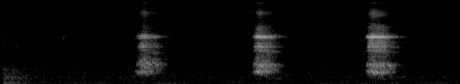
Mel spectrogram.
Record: {"exhalation_length": "4.6 s", "exhalation_amplitude": 9489, "exhalation_signal_mean_std_ratio": 0.31, "survey_phase": "beta (2021-08-13 to 2022-03-07)", "age": "45-64", "gender": "Male", "wearing_mask": "No", "symptom_none": true, "smoker_status": "Never smoked", "respiratory_condition_asthma": false, "respiratory_condition_other": false, "recruitment_source": "REACT", "submission_delay": "1 day", "covid_test_result": "Negative", "covid_test_method": "RT-qPCR"}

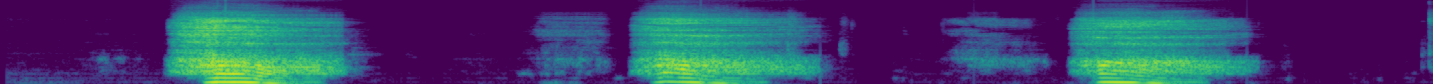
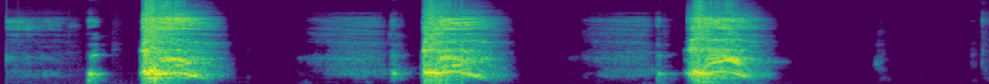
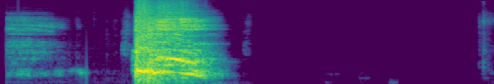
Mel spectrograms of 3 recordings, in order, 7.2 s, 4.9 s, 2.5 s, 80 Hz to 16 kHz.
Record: {"exhalation_length": "7.2 s", "exhalation_amplitude": 32768, "exhalation_signal_mean_std_ratio": 0.41, "three_cough_length": "4.9 s", "three_cough_amplitude": 32768, "three_cough_signal_mean_std_ratio": 0.38, "cough_length": "2.5 s", "cough_amplitude": 32768, "cough_signal_mean_std_ratio": 0.35, "survey_phase": "beta (2021-08-13 to 2022-03-07)", "age": "45-64", "gender": "Male", "wearing_mask": "No", "symptom_none": true, "smoker_status": "Ex-smoker", "respiratory_condition_asthma": false, "respiratory_condition_other": false, "recruitment_source": "REACT", "submission_delay": "1 day", "covid_test_result": "Negative", "covid_test_method": "RT-qPCR", "influenza_a_test_result": "Negative", "influenza_b_test_result": "Negative"}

